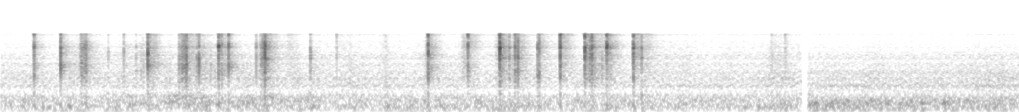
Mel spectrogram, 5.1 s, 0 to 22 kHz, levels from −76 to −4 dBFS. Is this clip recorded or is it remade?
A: remade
